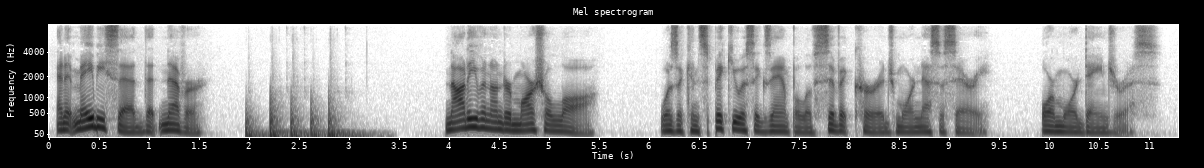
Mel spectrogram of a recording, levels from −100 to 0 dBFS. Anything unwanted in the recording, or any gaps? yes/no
yes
